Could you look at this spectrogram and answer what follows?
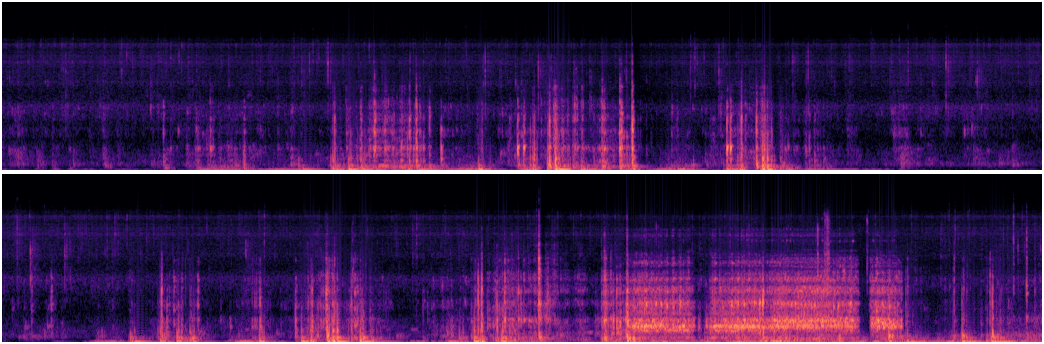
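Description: Underwater camera housing picking up water moving and knocking against it, in irregular bumps and low rumbles. From about five seconds before the end, a louder pitched whirring sound runs for a few seconds.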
